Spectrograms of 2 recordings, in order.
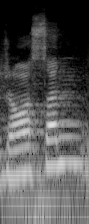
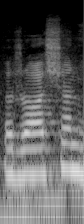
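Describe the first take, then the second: First: रोशन said with a plain s, rosan; रोशन with s instead of sh, as the misspelling reads; रोशन read out as rosan, the wrong way; wrong pronunciation. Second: रोशन said with a clear sh, roshan; रोशन with sh, the corrected way; रोशन pronounced roshan, sh sound clear; correct pronunciation. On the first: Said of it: "रोशन लिखा हुआ है तो रोशन नहीं होता है". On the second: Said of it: "रोशन नहीं होता है". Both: Shown as a demonstration.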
